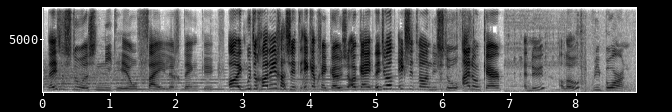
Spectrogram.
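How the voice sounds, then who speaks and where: A woman's voice: a little high, lively intonation, moderate pace, music in the background. A woman hosting a horror game let's play, narrating her moves and exclaiming at every scare. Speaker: gaming video host.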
